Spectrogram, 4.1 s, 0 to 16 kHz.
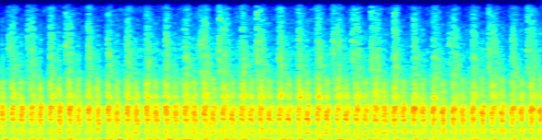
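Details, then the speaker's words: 2013 Ford E450 with the 6.8 V10, misfires detected on cylinders 1, 6 and 10, long crank: loud, regular metallic rattle about 3.5 per second at idle; suspected exhaust valve sticking closed, unconfirmed. "el ruido de este motor pueden escuchar parece matraca cuando se queda cerrada Ah se queda cerrada la válvula de Misión"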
